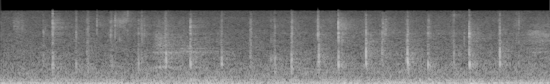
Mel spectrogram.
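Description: Rapid keystrokes on a computer keyboard as a mobile number is entered to log in, a steady run of light clicks and taps, fairly close, over a low background hum with no talking.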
